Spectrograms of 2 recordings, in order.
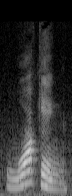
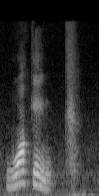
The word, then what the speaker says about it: walking: The word walking becomes walking, k. The word talking becomes talking, k, like that. That is not right. The problem is there's just this little k, k, K sound at the end of the ing sound. Don't do this. It is not right and it does not sound good.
